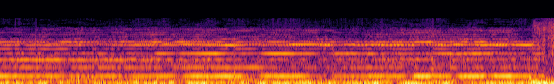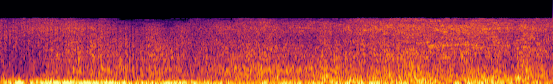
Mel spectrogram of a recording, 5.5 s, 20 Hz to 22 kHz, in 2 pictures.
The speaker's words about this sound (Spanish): Estalla apocalíptica sobre la escalinata de la catedral. Los vidrios del imponente rosetón rompen y vuelan sobre la vereda de calle 14.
